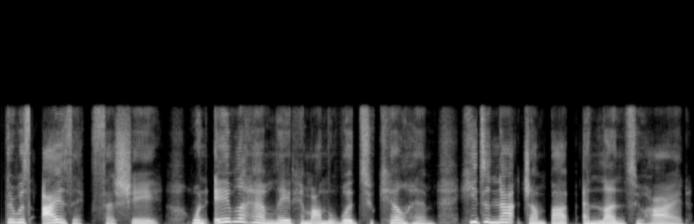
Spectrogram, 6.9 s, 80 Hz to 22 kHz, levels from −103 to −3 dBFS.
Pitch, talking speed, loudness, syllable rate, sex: 225 Hz, 205 wpm, -21 LUFS, 4.6 syllables/s, female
